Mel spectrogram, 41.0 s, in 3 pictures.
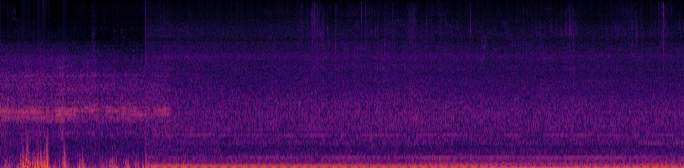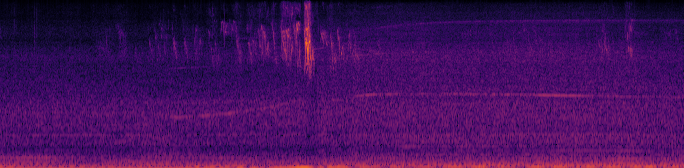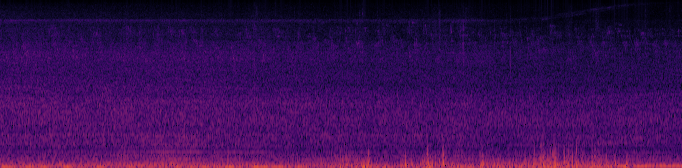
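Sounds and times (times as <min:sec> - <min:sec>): diesel train engines accelerating: 0:00.0 - 0:41.0
faint rising whine: 0:02.9 - 0:29.5.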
